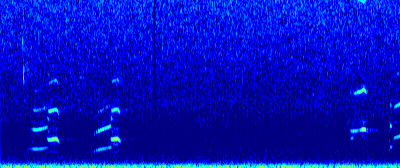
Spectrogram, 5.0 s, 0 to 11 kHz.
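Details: Bald eagle at the Decorah North nest, eaglets 111 and 113 days old, early morning as an adult brings a fish; thin rising whistled notes in short pairs over a steady low rumble of wind.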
